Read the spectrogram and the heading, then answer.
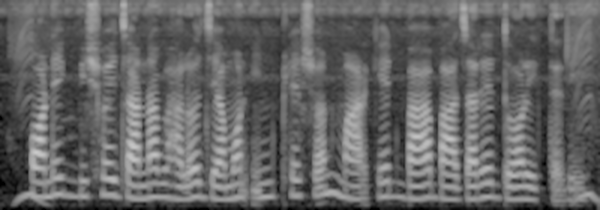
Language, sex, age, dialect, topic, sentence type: Bengali, female, 18-24, Northern/Varendri, banking, statement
